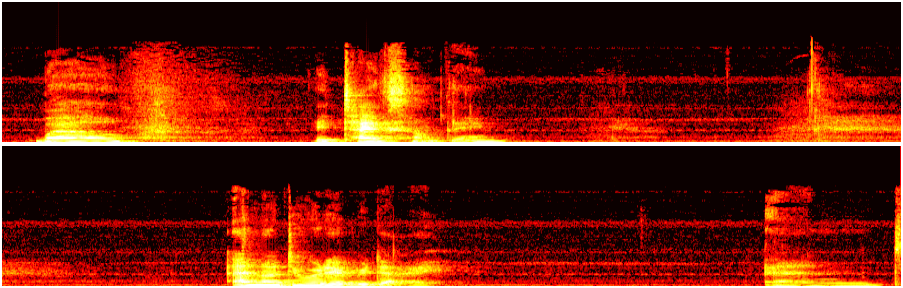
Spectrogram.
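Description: A woman speaks calmly and close by, in short phrases with pauses.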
